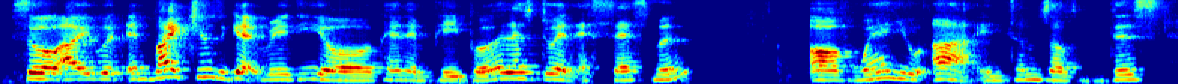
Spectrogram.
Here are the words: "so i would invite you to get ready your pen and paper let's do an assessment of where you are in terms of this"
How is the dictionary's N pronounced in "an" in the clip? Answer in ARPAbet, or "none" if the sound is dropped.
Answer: N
